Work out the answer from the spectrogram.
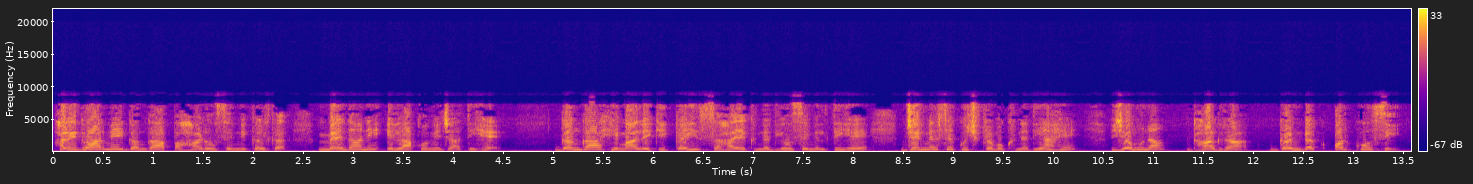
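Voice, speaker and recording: A woman newsreader delivers a formal regional bulletin at a measured, even pace. Her voice sits fairly high, and the sound is dull and lo-fi like an old radio broadcast. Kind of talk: formal news bulletin reading.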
